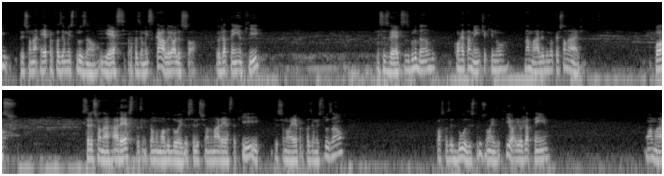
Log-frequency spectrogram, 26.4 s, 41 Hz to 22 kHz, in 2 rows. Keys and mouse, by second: 0.0 a, 0.7 e, 1.7 s, 3.1 g, 4.6 middle click, 5.0 middle click, 5.8 g, 7.7 middle click, 9.0 ctrl+middle click, 9.6 click, 9.8 g, 10.8 click, 10.9 g, 12.1 shift+middle click, 12.6 middle click, 14.3 click, 14.8 shift+click, 16.0 2, 16.5 click, 19.0 e, 22.5 e, 23.8 click, 24.1 e.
